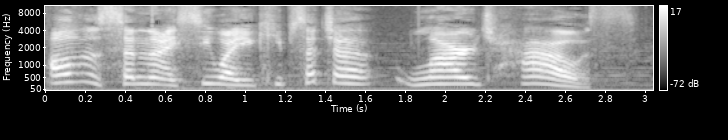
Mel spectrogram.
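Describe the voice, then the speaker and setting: A very high, genteel lady voiced by a man in a gothic romance game. She sounds amazed and questions politely, with music playing behind her. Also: normal speed, sharp tone. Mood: surprised sympathy. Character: astonished genteel young lady, the count's beloved.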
